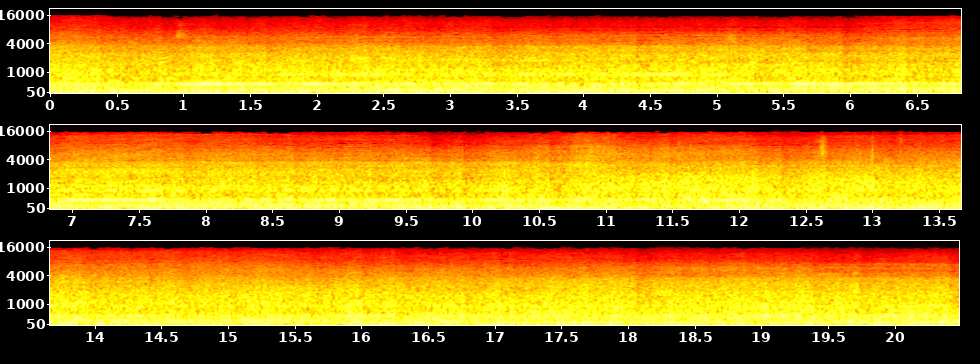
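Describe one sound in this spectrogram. A large mechanical engine hums and drones steadily close by.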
